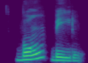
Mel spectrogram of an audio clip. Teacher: Fica nasal. Eu tenho um dígrafo vocálico aí.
